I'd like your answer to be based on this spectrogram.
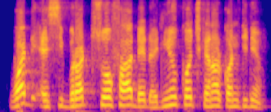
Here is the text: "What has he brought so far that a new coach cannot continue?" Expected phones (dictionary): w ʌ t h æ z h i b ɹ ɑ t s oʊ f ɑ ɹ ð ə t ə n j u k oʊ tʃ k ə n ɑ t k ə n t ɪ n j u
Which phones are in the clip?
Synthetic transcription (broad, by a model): w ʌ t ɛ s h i b ɹ ɑ t s oʊ f ɑ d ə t ə n j u k oʊ tʃ k ə n ɑ t k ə n t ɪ n j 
